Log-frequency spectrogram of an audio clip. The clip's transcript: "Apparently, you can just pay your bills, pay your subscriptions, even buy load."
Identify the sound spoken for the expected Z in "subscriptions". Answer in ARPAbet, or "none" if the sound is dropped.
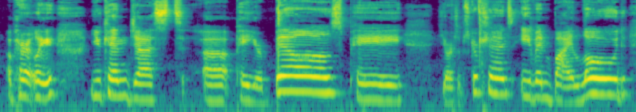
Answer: Z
